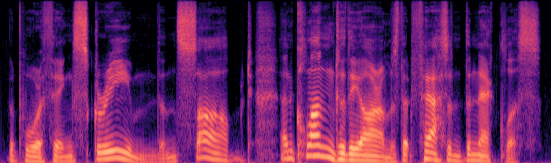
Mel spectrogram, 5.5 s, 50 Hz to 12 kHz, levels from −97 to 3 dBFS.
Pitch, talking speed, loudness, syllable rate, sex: 115 Hz, 165 wpm, -19 LUFS, 4.2 syllables/s, male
